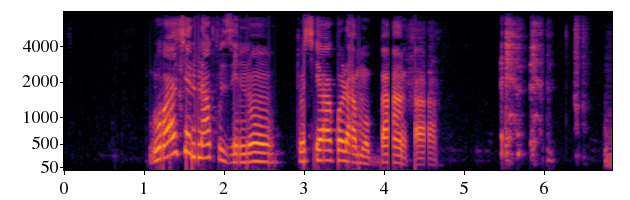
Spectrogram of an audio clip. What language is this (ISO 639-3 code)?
lug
